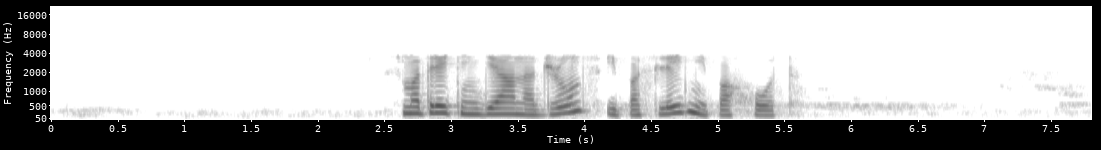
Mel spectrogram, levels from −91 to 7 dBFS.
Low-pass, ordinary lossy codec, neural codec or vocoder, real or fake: 3.6 kHz; none; none; real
